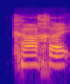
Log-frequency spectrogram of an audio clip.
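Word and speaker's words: כָּכָה: And that's exactly how you'll say it. Kacha. You'll go up and down.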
